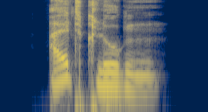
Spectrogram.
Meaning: inflection of altklug: 1. strong/mixed nominative masculine singular 2. strong genitive/dative feminine singular 3. strong genitive plural
- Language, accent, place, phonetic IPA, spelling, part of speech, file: German, Germany, Berlin, [ˈaltˌkluːɡɐ], altkluger, adjective, De-altkluger.ogg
